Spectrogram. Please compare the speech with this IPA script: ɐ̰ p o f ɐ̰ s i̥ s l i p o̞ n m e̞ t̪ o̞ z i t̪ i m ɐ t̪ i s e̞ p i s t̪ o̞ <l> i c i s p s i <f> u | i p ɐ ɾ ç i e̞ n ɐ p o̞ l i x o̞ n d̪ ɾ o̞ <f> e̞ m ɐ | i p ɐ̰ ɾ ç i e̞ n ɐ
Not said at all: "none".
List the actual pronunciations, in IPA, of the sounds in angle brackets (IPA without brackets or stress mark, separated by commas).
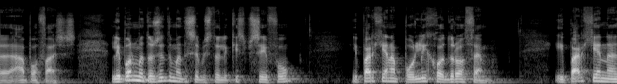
l, f, θ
